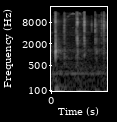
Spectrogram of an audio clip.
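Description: Quick keystrokes on a computer keyboard, several light clicks in an uneven run, close and clear with nothing else over them.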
